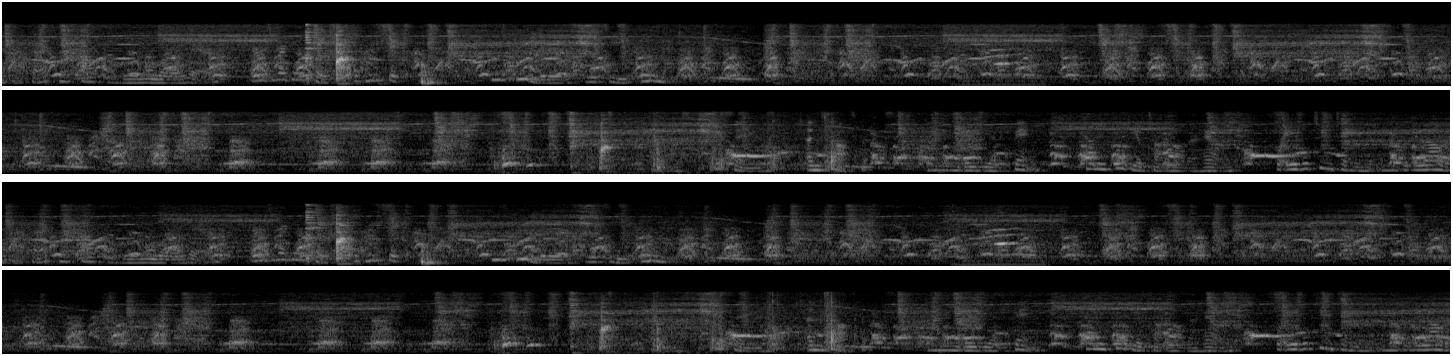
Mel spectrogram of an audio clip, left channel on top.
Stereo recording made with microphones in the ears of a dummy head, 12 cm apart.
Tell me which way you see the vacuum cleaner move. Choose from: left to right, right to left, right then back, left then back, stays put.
left to right.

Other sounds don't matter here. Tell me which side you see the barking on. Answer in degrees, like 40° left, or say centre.
60° left.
